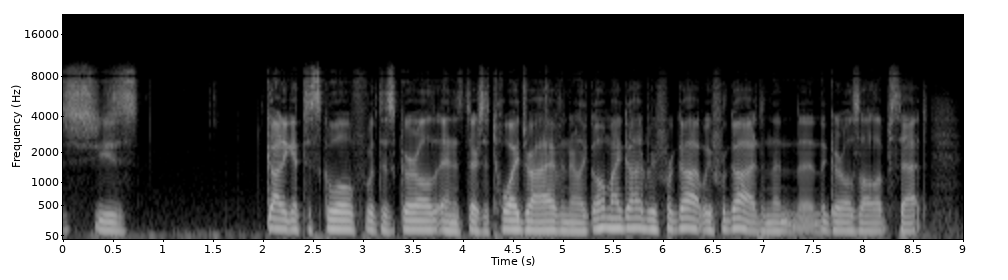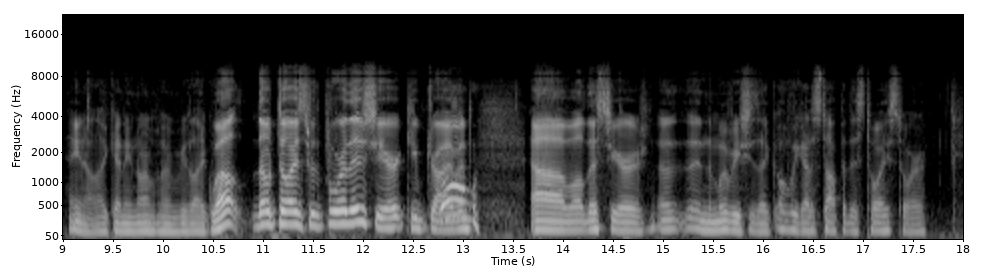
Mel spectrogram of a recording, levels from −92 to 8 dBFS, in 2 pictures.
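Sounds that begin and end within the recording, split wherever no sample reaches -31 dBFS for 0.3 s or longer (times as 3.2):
2.05–8.55
9.07–13.15
13.69–17.59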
